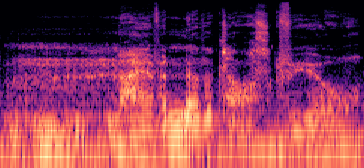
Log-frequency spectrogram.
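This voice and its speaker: A man's voice: low voice, fairly even intonation, unhurried, vocal fry, very noisy. An actor playing a sleazy, greedy, fat crime boss in a video game, drawling and often tacking a questioning "eh" onto his phrases. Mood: smug, scheming. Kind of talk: video game cutscene acting.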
